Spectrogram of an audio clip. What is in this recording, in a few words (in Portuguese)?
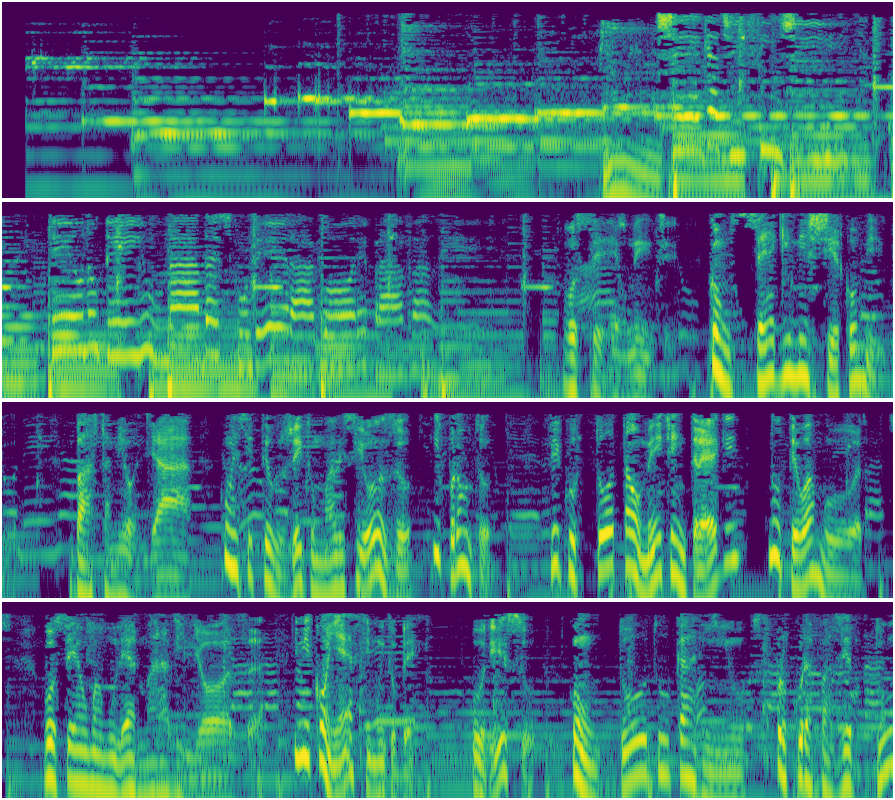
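ROMANTICA (M), Telemensagens, Românticas masculino; Telemensagens 2017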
